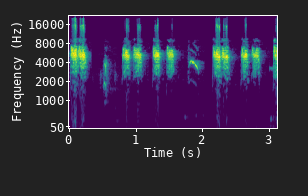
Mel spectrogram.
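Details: Rasping, high chirps in doubled bursts from a Siri-siri bird, meant to stir kept birds into singing, spaced roughly half a second apart, with one short rising whistle in the middle.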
